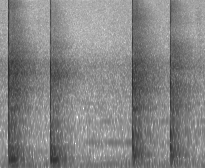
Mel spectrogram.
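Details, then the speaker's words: Truck rear inside tire going flat, struck with tire thumper: dead, duller thuds versus a properly inflated tire indicate low air pressure. "If they hear that difference, then they'll break out the extremely highly calibrated machine, the actual air gauge, and then check your air pressure, and then write you a ticket for having low air pressure, even if you are empty."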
